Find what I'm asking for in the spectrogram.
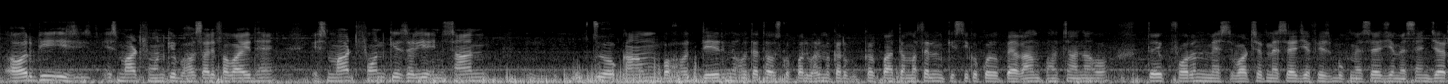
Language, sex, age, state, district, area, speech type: Urdu, male, 18-30, Uttar Pradesh, Saharanpur, urban, spontaneous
